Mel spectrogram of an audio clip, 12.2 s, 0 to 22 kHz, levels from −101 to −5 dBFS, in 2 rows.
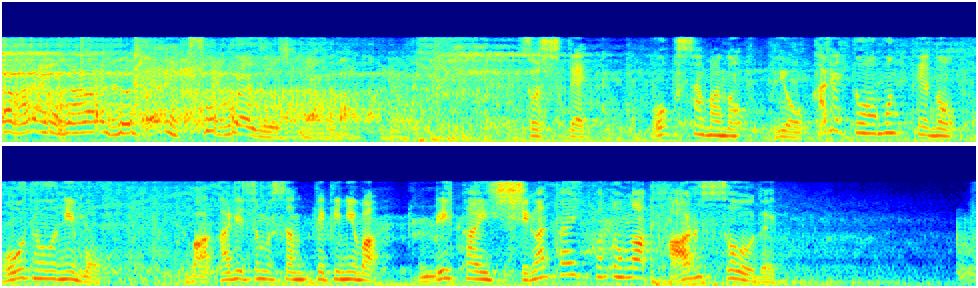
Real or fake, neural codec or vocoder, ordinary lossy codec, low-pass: fake; codec, 16 kHz, 8 kbps, FunCodec, trained on LibriTTS, 25 frames a second; none; none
